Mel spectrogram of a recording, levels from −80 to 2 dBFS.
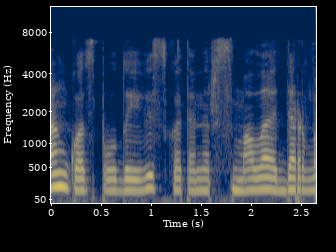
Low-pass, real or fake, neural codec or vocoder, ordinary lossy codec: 7.2 kHz; real; none; MP3, 48 kbps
